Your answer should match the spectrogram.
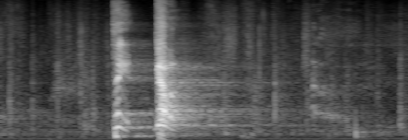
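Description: Two short, loud shouts about half a second apart, each dropping in pitch, with quieter movement noise around them.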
